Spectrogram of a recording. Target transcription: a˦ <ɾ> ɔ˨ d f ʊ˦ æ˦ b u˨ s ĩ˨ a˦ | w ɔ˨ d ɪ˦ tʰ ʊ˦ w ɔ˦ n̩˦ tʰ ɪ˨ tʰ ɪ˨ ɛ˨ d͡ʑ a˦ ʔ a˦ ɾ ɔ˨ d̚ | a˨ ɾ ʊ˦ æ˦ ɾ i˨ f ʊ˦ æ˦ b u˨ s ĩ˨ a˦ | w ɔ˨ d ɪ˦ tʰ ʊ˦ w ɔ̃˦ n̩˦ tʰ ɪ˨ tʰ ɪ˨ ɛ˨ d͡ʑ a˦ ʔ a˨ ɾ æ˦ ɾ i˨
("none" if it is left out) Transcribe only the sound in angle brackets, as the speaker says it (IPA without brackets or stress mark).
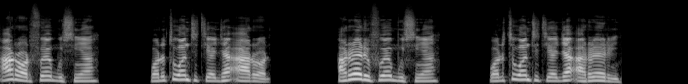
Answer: ɾ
